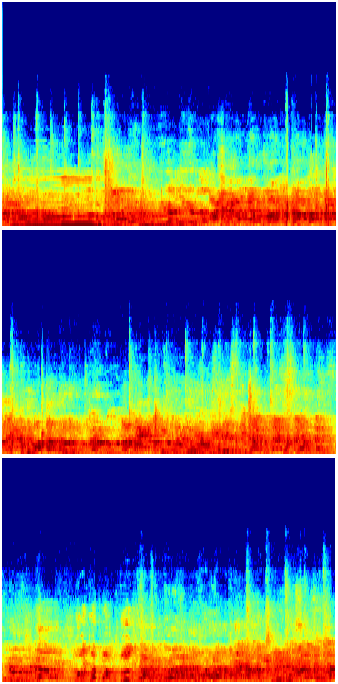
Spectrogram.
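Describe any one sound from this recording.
A crowd of spectators talks and shouts around the ring.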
